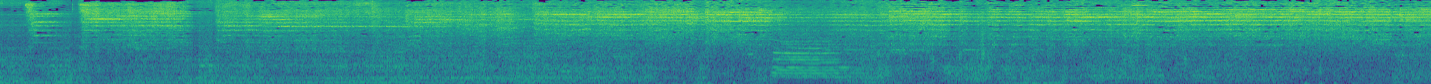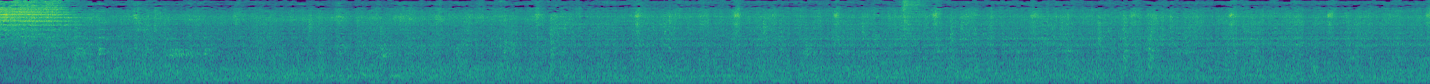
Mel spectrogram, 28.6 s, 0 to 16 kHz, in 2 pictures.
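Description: A GE ES44ACi diesel-electric freight locomotive passes, hauling loaded iron-ore gondola wagons. A high, steady wheel squeal runs through the first half and stops about fifteen seconds in, and a short horn blast sounds about eight seconds in. After that the wagons roll past with a steady rumble and wheel clatter.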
